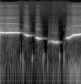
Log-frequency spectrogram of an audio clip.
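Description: An old man whistles a short, clear tune: a few notes stepping downward, a brief pause, then a rising note. There is no talking.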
